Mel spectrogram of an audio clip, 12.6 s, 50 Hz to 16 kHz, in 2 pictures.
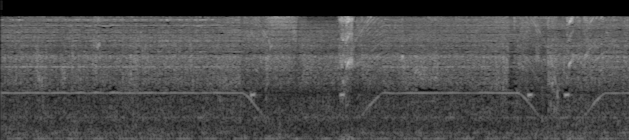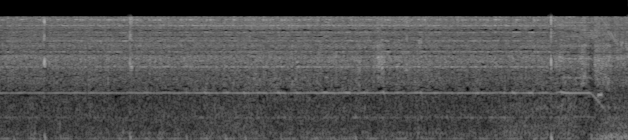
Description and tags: OP Bohrer 21
Geräusche aus einem Operationssaal: Drill noise with clinical operating room background, directly recorded during surgery
Klinischer, Ger, noise, surgery, Theater, OR, Operationssaal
